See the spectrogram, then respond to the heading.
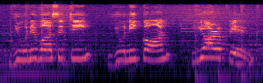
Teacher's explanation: These words begin with the vowel letter U, but when we pronounce it, we get a Y sound, which is a consonant sound, so we use a before these words.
